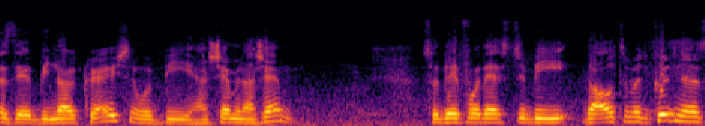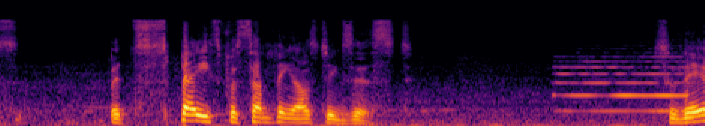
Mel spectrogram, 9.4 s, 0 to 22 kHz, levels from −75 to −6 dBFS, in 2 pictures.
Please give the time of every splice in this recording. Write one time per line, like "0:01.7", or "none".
none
